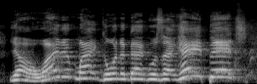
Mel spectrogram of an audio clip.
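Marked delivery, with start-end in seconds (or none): 1.8-2.5 very high, loud mock shout; hammed-up high-pitched yell; calling out insult. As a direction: holler it toward the back. Imagined Mike passing on the shouted message.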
